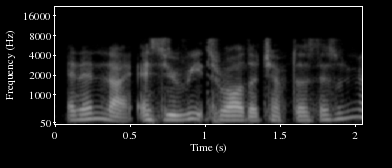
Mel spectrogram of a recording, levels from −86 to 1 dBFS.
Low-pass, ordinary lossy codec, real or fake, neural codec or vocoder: 7.2 kHz; AAC, 32 kbps; real; none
